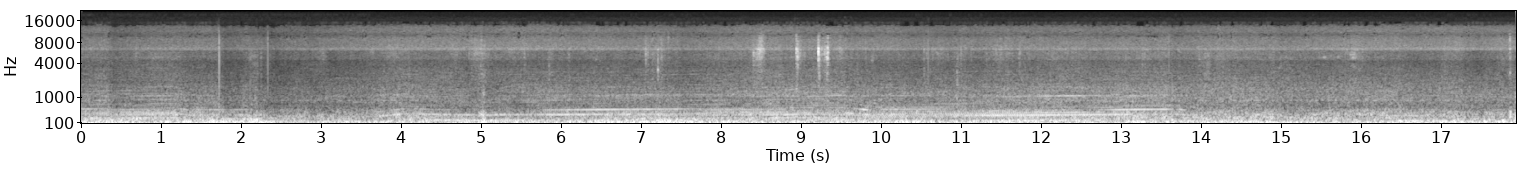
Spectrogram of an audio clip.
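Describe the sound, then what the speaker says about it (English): A 2018 Mazda6 Touring with its non-turbo engine hums and rumbles from inside the cabin as it drives through corners, the engine note rising and falling smoothly over a steady road roar, with no voices. "I'm just gonna have you guys watch me go around some of these corners."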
